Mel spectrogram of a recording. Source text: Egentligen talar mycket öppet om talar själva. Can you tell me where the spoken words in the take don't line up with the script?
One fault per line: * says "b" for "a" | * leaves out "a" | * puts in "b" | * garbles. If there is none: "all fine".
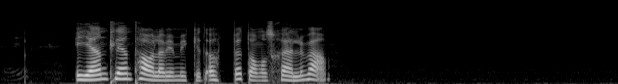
* puts in "vi"
* says "oss" for "talar"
